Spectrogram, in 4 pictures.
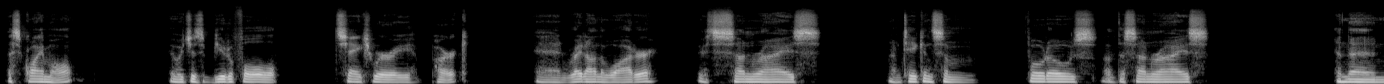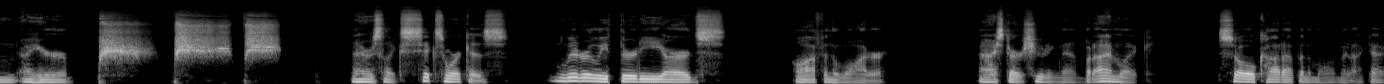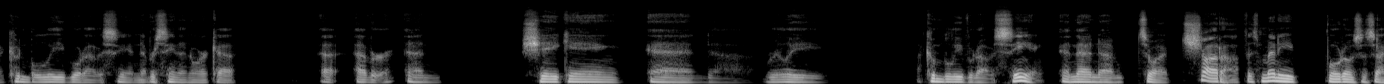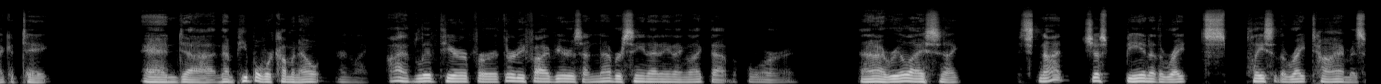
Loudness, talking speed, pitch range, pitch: -20 LUFS, 140 wpm, 105-130 Hz, 115 Hz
